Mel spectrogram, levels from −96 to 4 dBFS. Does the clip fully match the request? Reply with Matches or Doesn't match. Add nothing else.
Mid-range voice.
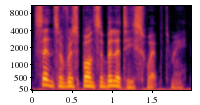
Matches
